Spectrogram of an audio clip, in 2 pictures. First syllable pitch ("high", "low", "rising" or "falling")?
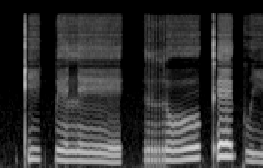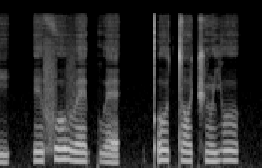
low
